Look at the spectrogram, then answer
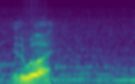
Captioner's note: none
